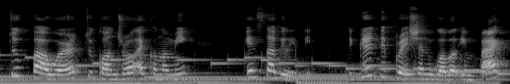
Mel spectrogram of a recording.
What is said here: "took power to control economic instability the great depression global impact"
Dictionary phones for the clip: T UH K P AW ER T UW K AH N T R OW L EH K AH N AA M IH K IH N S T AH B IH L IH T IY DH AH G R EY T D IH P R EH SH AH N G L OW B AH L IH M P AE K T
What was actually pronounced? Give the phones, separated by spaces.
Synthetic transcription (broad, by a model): T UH K P AW ER T UW K AH N T R OW L EH K AH N AA M IH K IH N S T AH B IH L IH T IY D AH G R EY T D IH P R EH SH AH N G L OW B AH L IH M P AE K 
